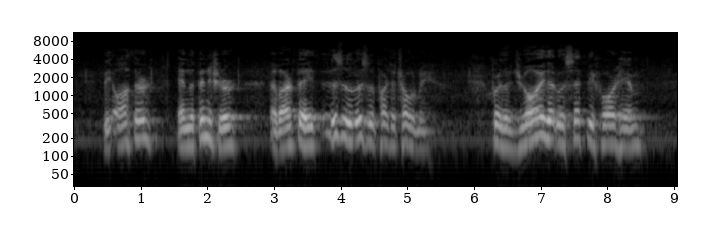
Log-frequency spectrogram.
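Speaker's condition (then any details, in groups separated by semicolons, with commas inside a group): Parkinson's disease; sleep disrupted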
